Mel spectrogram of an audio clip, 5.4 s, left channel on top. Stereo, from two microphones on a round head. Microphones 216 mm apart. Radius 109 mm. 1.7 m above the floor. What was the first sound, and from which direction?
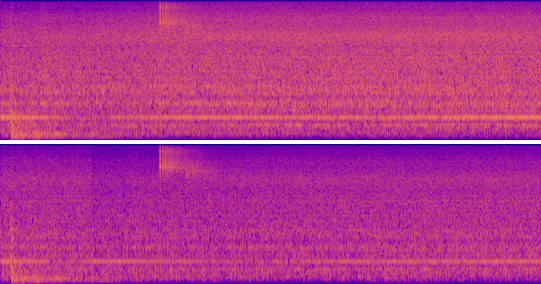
A cupboard door, 15° left (ahead or behind).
